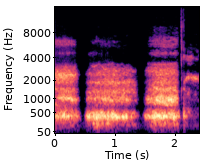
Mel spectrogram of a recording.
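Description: Two long breaths, each close and clearly audible with a rough, airy edge, during a yoga forward fold, separated by a brief pause and trailing off at the end.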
